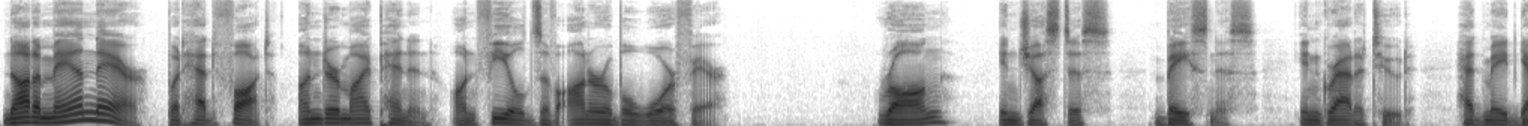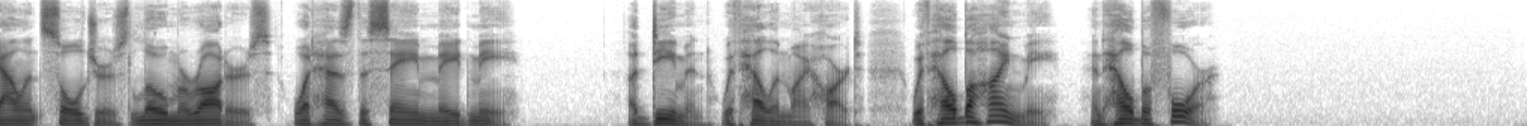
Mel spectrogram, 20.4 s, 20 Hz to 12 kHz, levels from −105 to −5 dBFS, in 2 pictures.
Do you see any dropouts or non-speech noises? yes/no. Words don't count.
no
